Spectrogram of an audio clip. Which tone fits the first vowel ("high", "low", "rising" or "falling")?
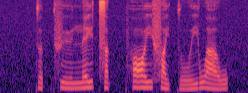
rising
